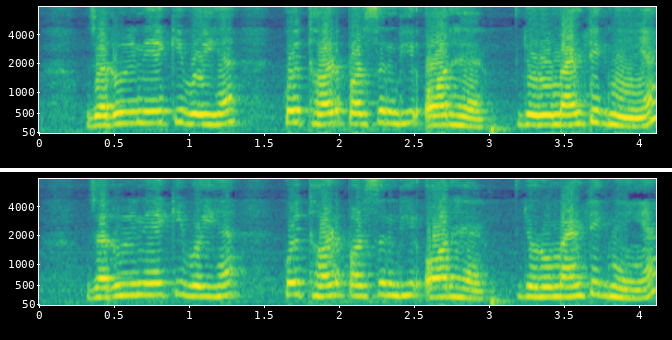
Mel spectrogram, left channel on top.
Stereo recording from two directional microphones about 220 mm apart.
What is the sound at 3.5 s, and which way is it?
Speech, 50° left (ahead or behind).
